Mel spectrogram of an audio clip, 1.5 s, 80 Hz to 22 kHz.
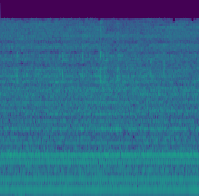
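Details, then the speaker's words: Customer-returned Grundfos SQ 3" submersible pump (SQ190/SQ200) in a test tank, pressure raised to 80 PSI (6.5 gpm) then 100 PSI (4.5 gpm); it deadheads at 120 PSI. Steady, even motor hum with no surging or rattling; normal running under high head pressure. "let's go to 80 we're at 6 1 12 gallons per minute we're at 100 we're at 4 and 1/2 gallons per per"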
